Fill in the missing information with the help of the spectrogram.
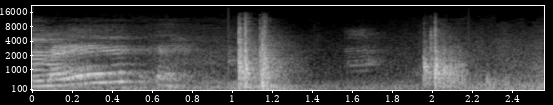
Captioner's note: door opening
